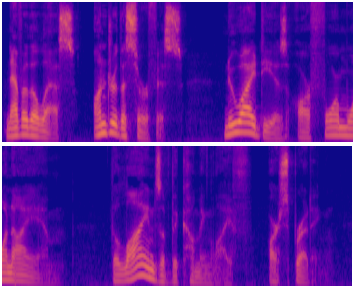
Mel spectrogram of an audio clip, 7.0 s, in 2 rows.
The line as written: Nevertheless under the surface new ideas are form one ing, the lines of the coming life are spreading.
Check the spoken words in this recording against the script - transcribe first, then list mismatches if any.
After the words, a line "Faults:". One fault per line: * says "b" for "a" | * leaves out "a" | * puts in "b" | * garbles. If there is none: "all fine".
Nevertheless under the surface new ideas are form one I am, the lines of the coming life are spreading.
Faults:
* says "I am" for "ing"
